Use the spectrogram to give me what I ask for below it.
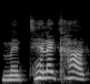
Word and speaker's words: Matinecock: uh, Born and raised New Yorker from the ancestral lands of the Munsee, Lenape, Canarsie, and I'm going to mispronounce this. Excuse me, any Matinacock. Matinecock.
